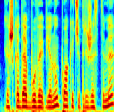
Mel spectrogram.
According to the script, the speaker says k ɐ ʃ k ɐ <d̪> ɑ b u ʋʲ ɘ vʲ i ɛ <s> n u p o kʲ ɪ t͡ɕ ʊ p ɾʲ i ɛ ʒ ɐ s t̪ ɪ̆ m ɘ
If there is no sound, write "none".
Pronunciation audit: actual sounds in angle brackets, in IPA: d̪, none

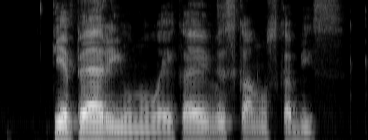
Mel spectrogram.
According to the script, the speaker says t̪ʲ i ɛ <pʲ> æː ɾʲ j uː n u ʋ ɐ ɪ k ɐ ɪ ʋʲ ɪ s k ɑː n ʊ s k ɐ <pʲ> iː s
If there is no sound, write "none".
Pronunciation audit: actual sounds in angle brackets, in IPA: pʲ, bʲ

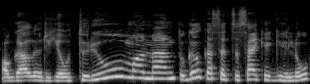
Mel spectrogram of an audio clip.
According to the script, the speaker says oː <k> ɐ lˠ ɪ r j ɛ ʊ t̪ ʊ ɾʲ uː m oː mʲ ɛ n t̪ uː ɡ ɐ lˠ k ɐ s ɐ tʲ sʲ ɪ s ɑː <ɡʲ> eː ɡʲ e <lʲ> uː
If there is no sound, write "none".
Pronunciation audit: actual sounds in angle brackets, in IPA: ɡ, kʲ, lʲ

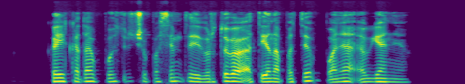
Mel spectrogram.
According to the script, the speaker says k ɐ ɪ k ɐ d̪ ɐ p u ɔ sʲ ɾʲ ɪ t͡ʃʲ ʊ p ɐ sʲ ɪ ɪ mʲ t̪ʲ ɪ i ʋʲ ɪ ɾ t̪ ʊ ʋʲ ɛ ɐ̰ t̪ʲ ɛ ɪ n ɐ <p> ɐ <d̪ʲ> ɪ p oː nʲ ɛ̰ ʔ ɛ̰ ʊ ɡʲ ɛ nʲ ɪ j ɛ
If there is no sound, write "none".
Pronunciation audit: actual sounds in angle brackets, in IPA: p, t̪ʲ

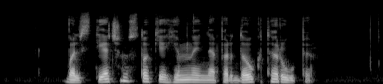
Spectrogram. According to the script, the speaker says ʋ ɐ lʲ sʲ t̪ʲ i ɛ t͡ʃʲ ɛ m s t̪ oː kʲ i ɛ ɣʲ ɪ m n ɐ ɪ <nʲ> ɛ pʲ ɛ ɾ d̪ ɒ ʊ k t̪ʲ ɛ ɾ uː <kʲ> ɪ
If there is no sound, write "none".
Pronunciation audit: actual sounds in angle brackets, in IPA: nʲ, pʲ

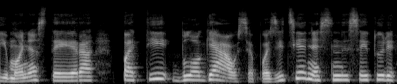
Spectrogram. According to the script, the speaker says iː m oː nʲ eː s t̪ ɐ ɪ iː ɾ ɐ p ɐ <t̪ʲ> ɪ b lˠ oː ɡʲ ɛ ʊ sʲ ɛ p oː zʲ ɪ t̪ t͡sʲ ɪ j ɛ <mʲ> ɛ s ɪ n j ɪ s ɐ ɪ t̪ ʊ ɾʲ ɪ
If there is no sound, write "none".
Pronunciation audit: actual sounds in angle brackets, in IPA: t̪ʲ, nʲ

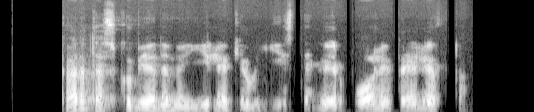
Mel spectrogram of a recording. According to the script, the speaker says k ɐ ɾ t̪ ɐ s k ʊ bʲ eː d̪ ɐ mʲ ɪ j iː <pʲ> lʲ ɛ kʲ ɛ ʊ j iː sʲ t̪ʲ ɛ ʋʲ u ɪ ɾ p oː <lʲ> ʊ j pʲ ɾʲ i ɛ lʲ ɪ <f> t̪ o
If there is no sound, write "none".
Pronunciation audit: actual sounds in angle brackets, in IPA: none, lʲ, f

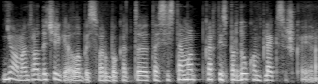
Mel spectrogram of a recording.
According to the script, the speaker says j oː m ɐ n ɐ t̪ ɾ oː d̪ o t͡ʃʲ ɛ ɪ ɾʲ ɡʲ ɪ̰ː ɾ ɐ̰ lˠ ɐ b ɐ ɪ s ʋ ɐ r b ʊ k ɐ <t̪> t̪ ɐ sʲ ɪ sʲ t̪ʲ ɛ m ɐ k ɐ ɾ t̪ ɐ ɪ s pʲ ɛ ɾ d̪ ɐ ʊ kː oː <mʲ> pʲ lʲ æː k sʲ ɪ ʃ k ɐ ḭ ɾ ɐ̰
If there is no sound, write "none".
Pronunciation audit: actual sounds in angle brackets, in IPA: t̪, mʲ

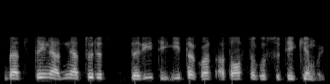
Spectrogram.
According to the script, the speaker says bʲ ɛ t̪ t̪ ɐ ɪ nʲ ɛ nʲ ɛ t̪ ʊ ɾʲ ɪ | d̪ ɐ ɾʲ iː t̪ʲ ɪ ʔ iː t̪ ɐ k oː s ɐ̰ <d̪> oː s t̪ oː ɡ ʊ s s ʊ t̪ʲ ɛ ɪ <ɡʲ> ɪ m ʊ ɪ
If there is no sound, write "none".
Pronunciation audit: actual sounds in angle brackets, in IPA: t̪, kʲ

